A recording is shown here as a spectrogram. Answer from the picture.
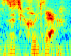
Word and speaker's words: Z2A HQ: Z2A HQ? Yeah, you pronounce it Zizkuya. Ah, back to Zakuya headquarters.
